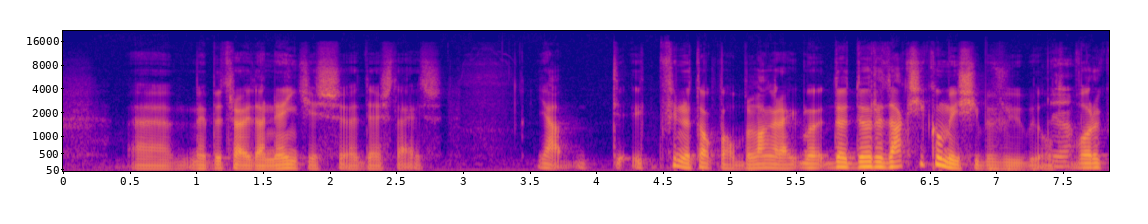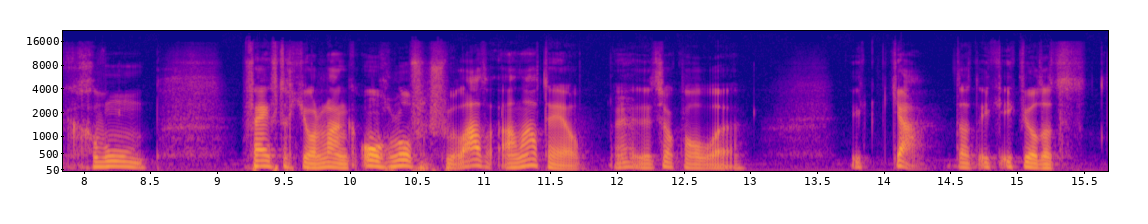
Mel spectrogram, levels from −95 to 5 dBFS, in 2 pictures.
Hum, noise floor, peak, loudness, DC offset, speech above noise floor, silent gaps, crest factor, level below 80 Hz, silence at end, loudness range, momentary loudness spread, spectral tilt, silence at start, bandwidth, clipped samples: none; -54 dBFS; -6 dBFS; -23 LUFS; under 0.1%; 31 dB; none; 18 dB; -50 dBFS; 0.2 s; 7 LU; 16 LU; -6 dB/octave; 0.5 s; 16 kHz; under 0.1%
